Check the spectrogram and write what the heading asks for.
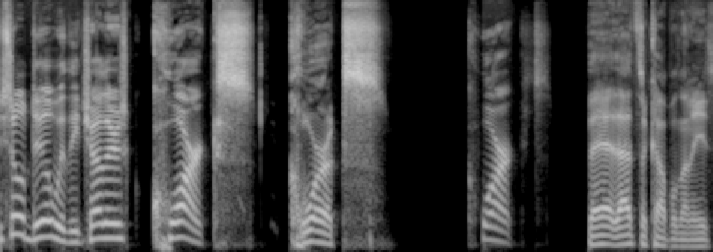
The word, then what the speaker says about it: quark: deal with each other's quarks quarks quarks that's a couple that needs to stop I think a quark is like an actual scientific thing oh so they said Quark instead of quk yeah q u a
